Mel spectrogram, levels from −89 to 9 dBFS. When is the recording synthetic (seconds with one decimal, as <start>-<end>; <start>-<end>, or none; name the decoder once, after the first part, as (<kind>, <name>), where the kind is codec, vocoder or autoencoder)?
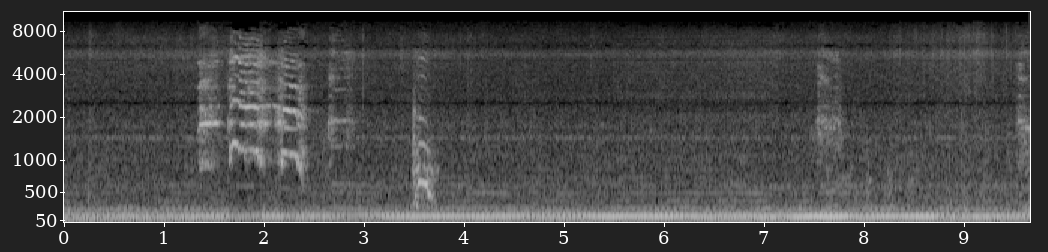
5.5-7.1 (autoencoder, DAC-VAE)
